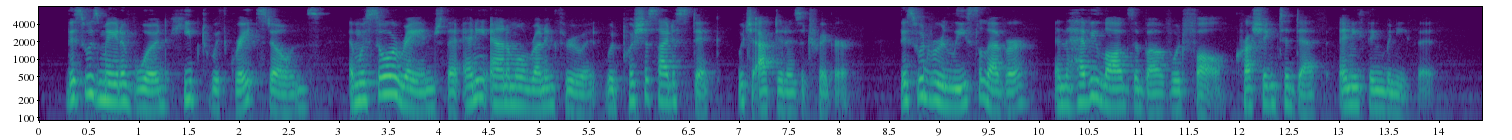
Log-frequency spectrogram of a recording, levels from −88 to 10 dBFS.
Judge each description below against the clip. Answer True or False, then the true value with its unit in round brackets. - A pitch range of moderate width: True (4.6 semitones)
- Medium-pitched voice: True (160 Hz)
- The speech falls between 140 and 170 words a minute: False (195 wpm)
